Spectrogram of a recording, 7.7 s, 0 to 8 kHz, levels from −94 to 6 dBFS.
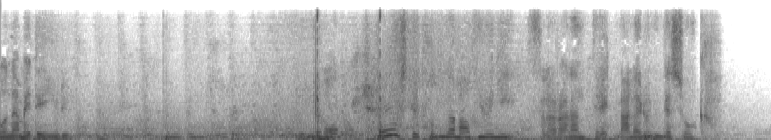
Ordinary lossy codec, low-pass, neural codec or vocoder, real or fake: none; 7.2 kHz; codec, 24 kHz, 0.9 kbps, WavTokenizer, medium speech release version 2; fake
